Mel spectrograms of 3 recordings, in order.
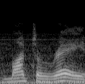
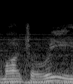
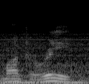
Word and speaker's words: Monterey: have a flight from Monterey. Now it's not Monterey, it's Monterey. My last video I pronounced it Monterey, but it's Monterey, and regional.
